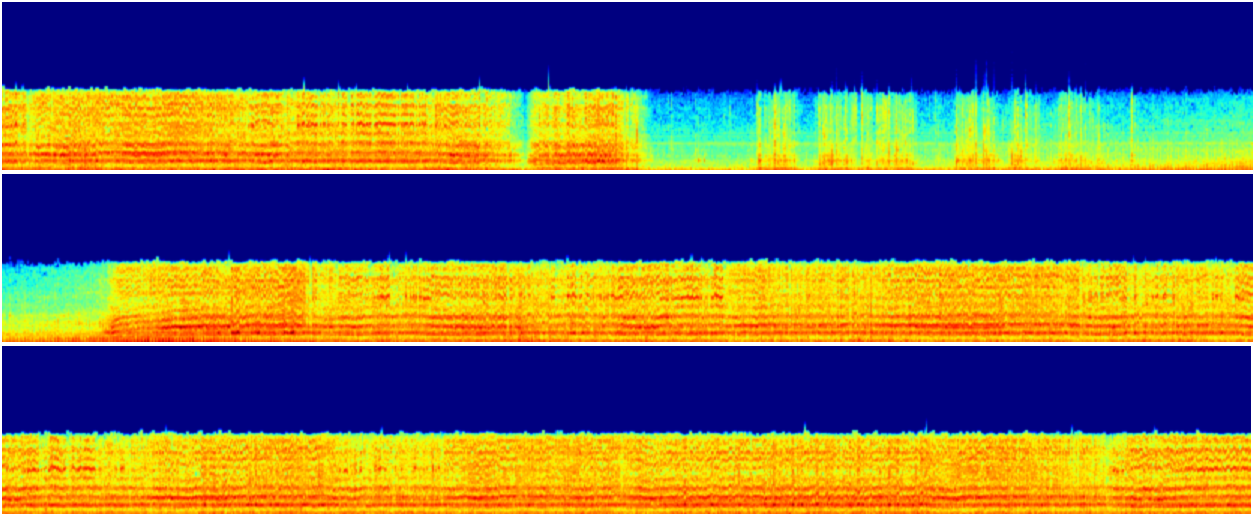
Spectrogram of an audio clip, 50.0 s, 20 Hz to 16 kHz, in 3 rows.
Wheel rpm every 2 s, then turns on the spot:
210, 230, 230, 140, 70, 30, 30, 10, 0, 140, 210, 220, 230, 230, 220, 220, 230, 230, 220, 220, 220, 200, 190, 220, 220.
8-16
